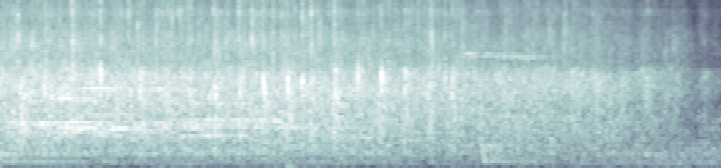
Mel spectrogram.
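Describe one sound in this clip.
An audience claps and cheers in a large hall, slowly dying down.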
